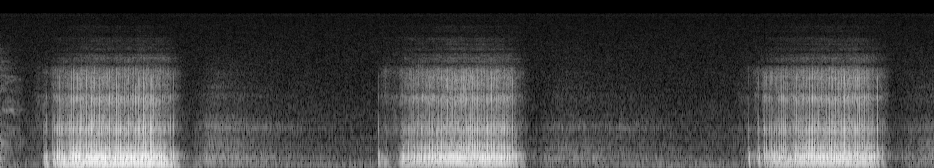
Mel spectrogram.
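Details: Snoring sound effect of a sleeper: loud, regular rattling snores on each breath in, about seventeen a minute, with quiet breaths out; heavy snoring.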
